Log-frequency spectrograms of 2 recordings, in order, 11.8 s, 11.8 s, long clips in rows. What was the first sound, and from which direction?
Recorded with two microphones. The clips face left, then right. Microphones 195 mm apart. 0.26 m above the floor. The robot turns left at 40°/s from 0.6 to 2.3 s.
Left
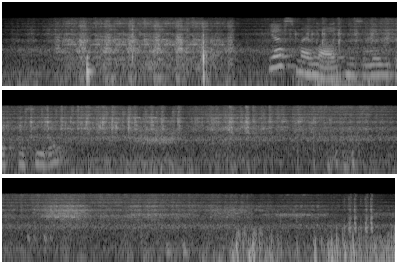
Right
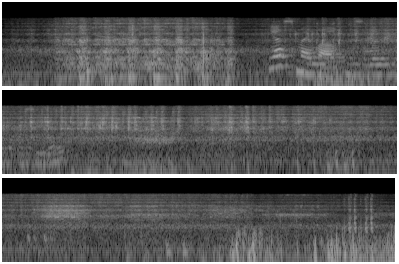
Footsteps, 55° left (ahead or behind).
